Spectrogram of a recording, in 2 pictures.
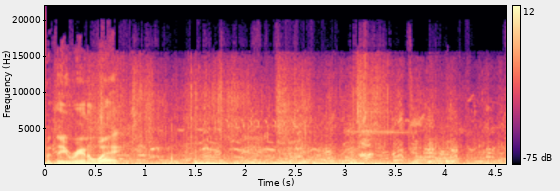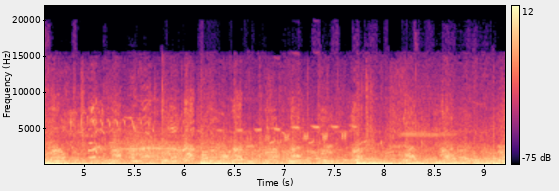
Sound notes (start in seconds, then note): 3.7 dogs barking; 3.7 dramatic music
